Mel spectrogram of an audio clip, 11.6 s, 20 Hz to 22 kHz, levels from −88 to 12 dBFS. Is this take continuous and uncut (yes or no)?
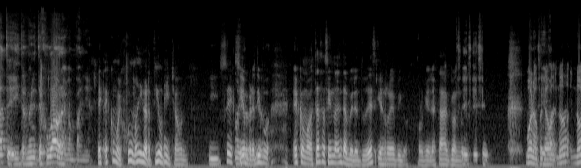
no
